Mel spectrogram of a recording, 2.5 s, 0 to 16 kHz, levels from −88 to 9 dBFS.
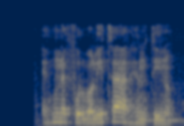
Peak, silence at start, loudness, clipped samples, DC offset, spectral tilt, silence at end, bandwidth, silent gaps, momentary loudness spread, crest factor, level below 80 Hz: -10 dBFS; 0.55 s; -26 LUFS; under 0.1%; under 0.1%; -6.5 dB/octave; 0 s; 7.8 kHz; none; 12 LU; 18 dB; -58 dBFS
